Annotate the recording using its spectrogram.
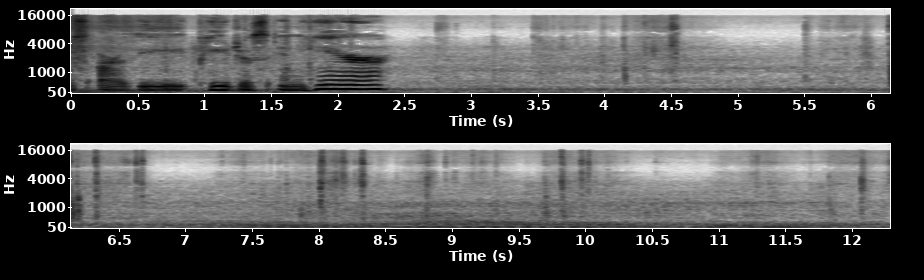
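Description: Pages of a paper book rustle and flip as they are turned.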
